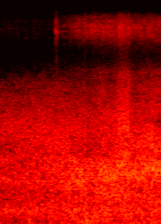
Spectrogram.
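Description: A car passing close on the adjacent road, its tyre and engine noise swelling from about a second in, over a steady rush of wind and road noise.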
